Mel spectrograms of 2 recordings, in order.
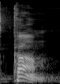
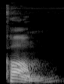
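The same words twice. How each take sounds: First: "come" with the vowel of cup; correct pronunciation. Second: "come" with an open O, like com; mispronunciation demo. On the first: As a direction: model "come" short, as kum. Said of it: "the vowel is". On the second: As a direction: say "come" wrongly as kom. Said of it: "Common error". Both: Shown as a demonstration.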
